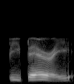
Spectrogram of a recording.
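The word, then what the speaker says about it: bibere: The word beer comes from Latin and pronounced biberi, and it means to drink.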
